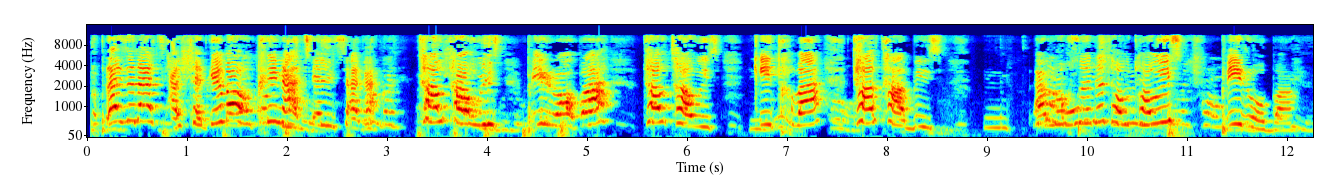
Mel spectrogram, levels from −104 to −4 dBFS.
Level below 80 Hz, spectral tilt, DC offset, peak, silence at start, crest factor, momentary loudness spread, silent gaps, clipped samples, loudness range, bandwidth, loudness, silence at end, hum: -52 dBFS; 0 dB/octave; under 0.1%; 0 dBFS; 0.05 s; 16 dB; 14 LU; none; under 0.1%; 3 LU; 12 kHz; -14 LUFS; 0.05 s; none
